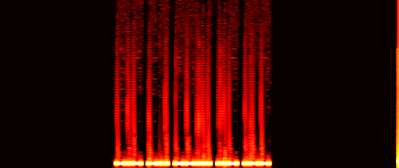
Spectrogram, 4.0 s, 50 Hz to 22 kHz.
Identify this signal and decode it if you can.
Morse code, heard as a keyed tone, about 43 wpm, 700 Hz. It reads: KD7UW
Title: USA Call Signs - 8x Character Spacing - 45wpm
